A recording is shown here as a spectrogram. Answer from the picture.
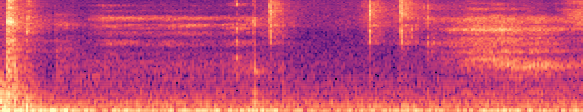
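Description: A few short clicks at a computer over faint room tone: one about halfway through, then two close together.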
